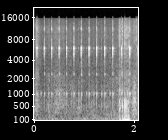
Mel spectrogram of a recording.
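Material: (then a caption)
Ink. A refillable ink pen, filled with India ink, reassembled and capped, is shaken close up, producing over a dozen quick, bright, evenly spaced rattling clicks. Toward the end, a denser, louder low rumble joins the clicks. The rattle means the ink is activated and the pen should work.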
